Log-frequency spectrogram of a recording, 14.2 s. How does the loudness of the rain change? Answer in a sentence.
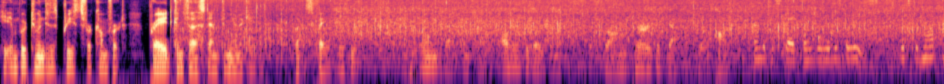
The volume of the rain stays about the same.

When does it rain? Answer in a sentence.
The rain can be heard from 2.5 to 14.1 s.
